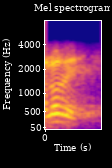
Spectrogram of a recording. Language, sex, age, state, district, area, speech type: Kannada, male, 30-45, Karnataka, Belgaum, rural, conversation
